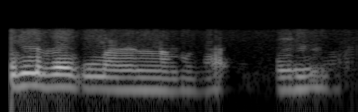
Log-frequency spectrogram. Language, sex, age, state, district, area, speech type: Kannada, male, 30-45, Karnataka, Belgaum, rural, conversation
